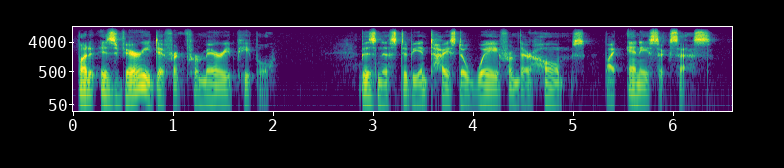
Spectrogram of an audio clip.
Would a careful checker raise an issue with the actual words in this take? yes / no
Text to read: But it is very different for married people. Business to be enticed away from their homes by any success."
no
